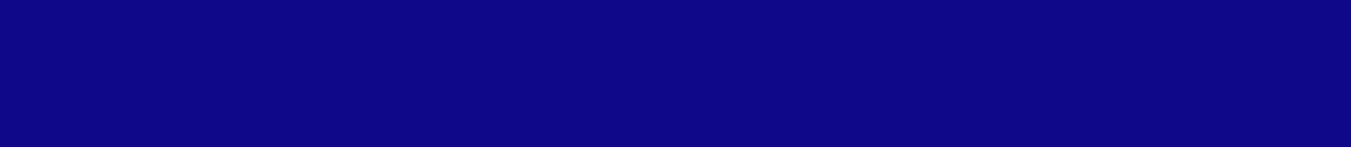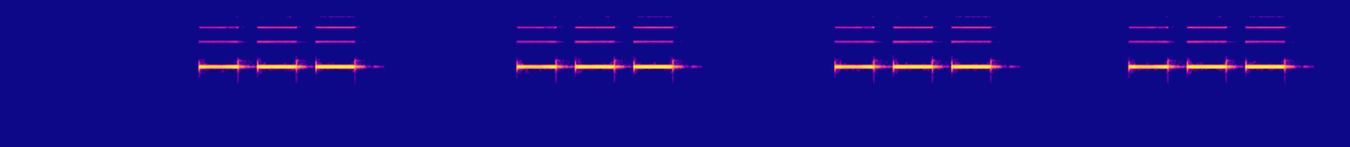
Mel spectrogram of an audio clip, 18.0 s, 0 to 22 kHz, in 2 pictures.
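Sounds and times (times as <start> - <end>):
smoke alarm beeping: 10.4 - 11.5, 12.5 - 13.6, 14.6 - 15.8, 16.6 - 17.7.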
